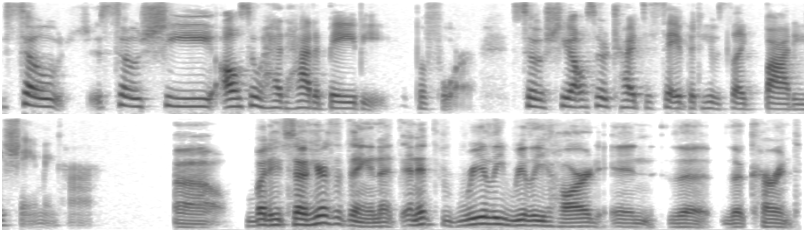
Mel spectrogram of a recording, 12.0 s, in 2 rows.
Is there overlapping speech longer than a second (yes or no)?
no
